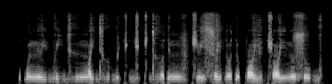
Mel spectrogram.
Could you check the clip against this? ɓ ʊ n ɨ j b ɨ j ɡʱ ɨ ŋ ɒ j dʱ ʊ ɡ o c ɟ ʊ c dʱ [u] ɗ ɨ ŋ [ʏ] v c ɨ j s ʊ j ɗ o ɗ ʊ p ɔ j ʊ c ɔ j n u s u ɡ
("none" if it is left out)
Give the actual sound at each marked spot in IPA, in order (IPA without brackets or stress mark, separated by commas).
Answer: o, u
